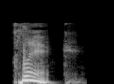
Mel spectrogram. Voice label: "clickless", English

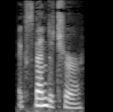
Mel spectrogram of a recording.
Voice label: "expenditure", voice

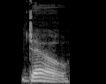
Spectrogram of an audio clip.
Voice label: "dough", spelling

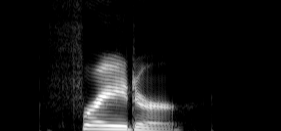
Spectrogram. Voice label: "freighter", English voice, spelling

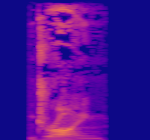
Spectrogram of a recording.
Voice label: "drawing", spelling

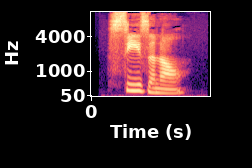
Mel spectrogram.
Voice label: "seasonal", english spelling

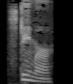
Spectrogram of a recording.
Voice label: "steamer", voice

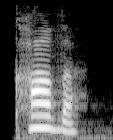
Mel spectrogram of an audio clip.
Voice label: "cava", English

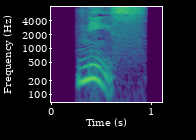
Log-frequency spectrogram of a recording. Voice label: "niece", voice

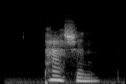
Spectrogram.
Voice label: "passion", English, voice

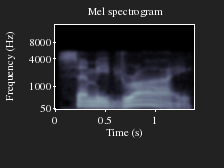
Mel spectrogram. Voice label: "semidry", English

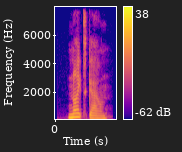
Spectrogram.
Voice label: "nightgown", voice

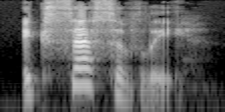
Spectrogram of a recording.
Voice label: "excessively", voice, english

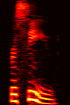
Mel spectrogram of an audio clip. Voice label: "receive", voice spelling

